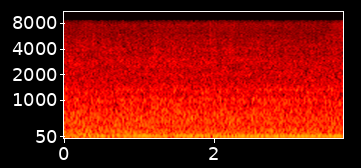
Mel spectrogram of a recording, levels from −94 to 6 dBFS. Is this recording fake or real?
real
